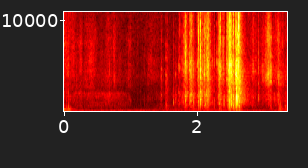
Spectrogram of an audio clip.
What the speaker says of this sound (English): So please forgive me as I work through the shuffling of this deck.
